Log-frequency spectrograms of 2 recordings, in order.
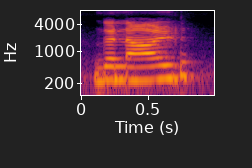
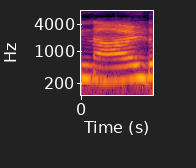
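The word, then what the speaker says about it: gnarled: गनाल नहीं एक्चुअली नाल्ड बोलेंगे ना, इसको नोम बोलेंगे, इसको न्यू बोलेंगे, इसको नोल्ड, क्योंकि जी में साइलेंट है तीनों में।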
